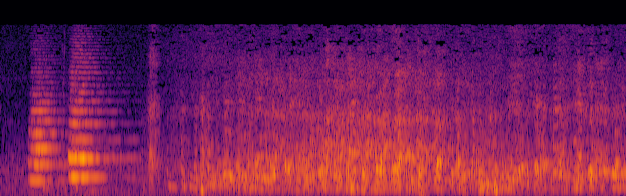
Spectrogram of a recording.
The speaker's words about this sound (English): All through the night I've been waking up and there's been a train outside our house gently purring away or making noises like that.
